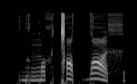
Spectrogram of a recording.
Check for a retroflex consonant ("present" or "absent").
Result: absent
